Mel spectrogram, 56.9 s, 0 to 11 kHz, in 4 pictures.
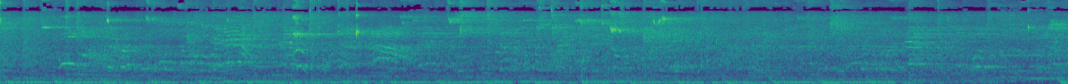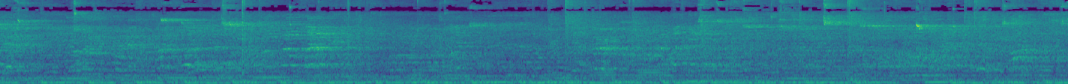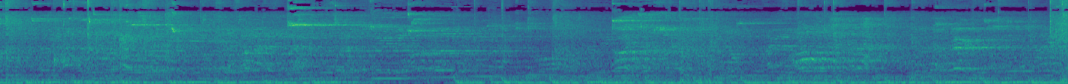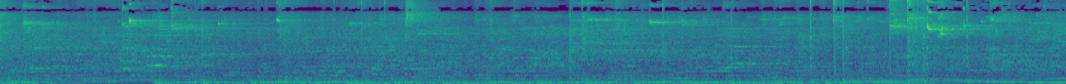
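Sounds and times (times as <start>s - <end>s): players' voices calling: 0.0s - 56.9s.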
